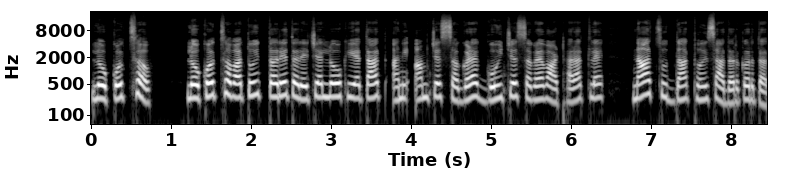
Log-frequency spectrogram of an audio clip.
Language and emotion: Goan Konkani, neutral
